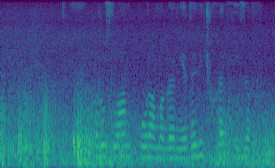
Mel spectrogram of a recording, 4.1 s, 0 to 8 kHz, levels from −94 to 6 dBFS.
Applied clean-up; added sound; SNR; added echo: none; Thunder; -4 dB; none.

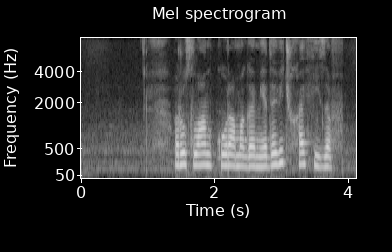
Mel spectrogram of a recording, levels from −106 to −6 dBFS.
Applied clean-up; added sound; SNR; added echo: none; none; none; none.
